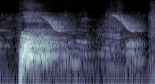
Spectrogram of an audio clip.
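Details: Leo the German Shepherd after chasing dogs from the gate: one loud bark followed by a fainter second sound, with a falling whistle-like tone above.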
